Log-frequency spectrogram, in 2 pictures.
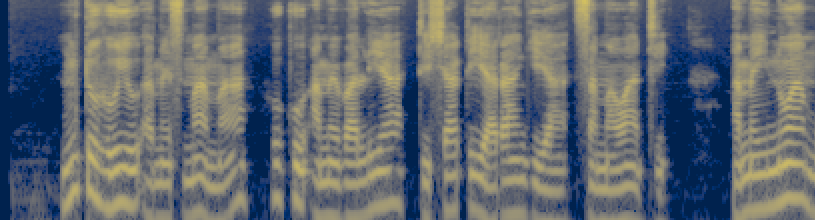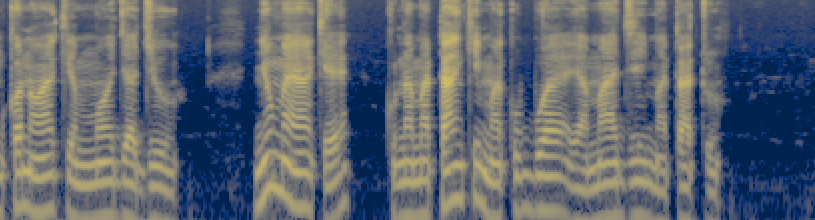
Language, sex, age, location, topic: Swahili, male, 25-35, Kisumu, health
